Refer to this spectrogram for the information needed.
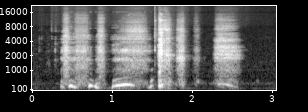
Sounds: Laughter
